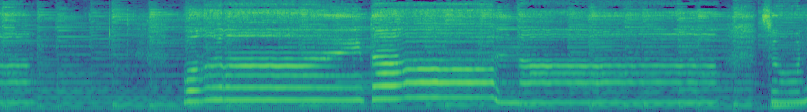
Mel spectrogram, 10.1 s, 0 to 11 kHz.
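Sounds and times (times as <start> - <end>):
plucked acoustic guitar: 0.0 - 10.0.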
